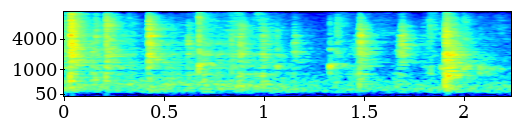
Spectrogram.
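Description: A string of light, irregular metallic clicks and taps as the wire handle of a toy bucket is lifted and let go, knocking in its mounts; the sharpest clicks come at the start and just before the end.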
